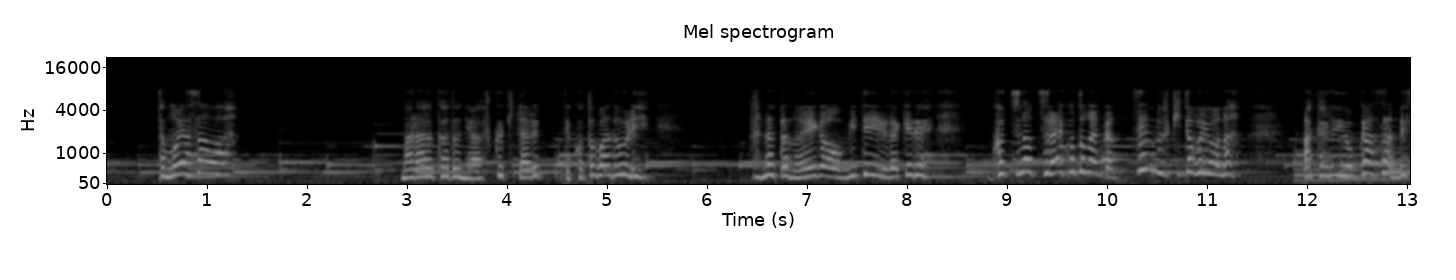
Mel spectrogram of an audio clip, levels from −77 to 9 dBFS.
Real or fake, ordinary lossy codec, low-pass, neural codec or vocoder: real; none; none; none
